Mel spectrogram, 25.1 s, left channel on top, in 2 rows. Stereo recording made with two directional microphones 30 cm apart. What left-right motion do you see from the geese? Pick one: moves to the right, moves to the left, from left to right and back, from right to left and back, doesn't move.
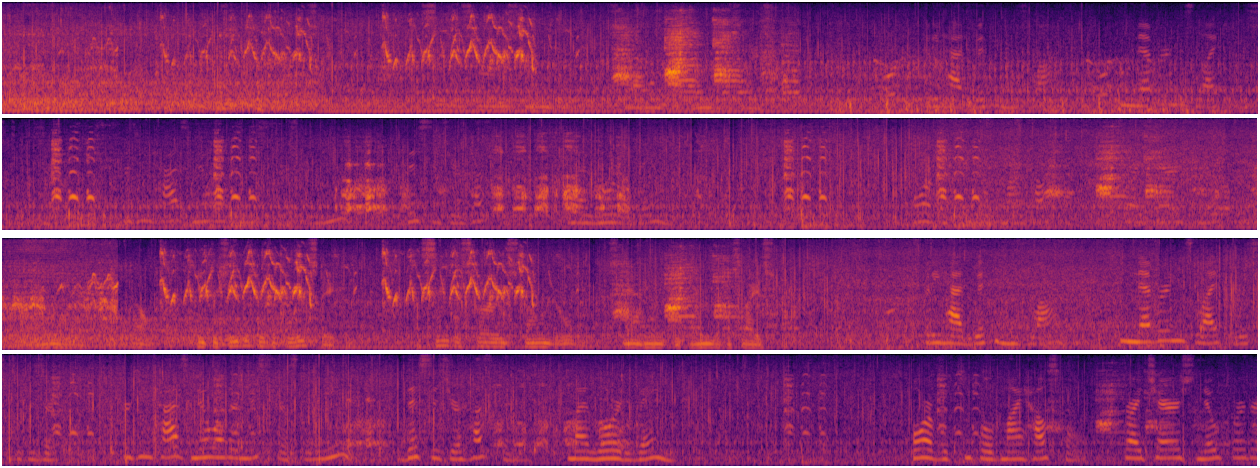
moves to the left.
